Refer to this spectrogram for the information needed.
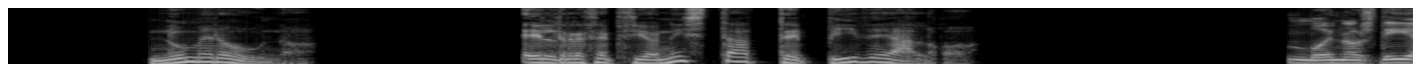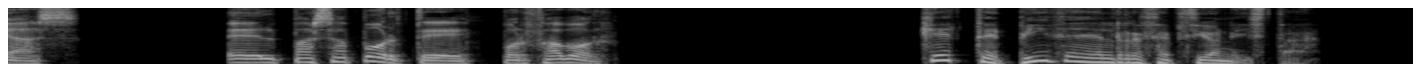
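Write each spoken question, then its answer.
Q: ¿Qué te pide el recepcionista?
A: El pasaporte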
